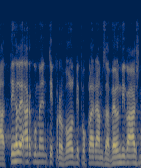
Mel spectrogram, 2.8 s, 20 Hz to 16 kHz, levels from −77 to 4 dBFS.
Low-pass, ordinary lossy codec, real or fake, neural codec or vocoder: 9.9 kHz; Opus, 24 kbps; fake; vocoder, 22.05 kHz, 80 mel bands, WaveNeXt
